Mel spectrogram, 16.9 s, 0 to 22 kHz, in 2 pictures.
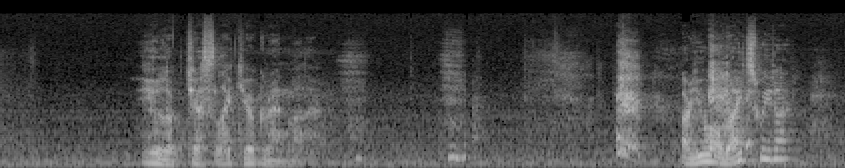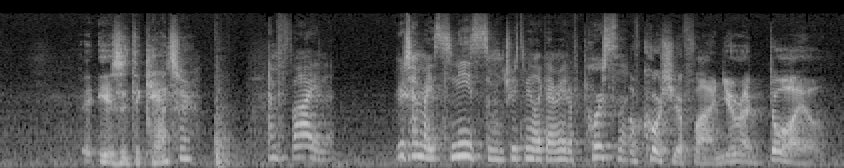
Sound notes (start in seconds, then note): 3.2 faint laughter; 6.8 loud coughing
